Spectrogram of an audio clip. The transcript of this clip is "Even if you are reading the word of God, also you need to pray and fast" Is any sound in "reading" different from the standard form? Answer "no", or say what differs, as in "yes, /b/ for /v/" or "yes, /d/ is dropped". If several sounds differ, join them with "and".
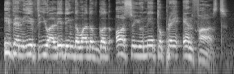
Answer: yes, /l/ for /ɹ/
